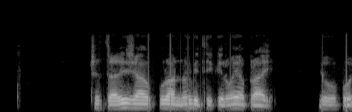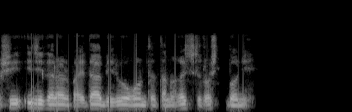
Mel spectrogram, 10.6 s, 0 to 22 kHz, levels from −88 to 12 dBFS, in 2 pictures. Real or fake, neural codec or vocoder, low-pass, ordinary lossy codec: real; none; 7.2 kHz; Opus, 64 kbps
